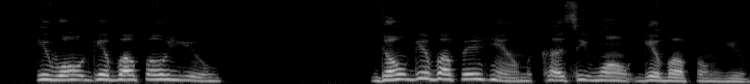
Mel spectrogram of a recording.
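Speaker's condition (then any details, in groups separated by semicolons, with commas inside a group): ALS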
